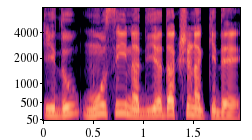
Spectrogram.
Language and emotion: Kannada, neutral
